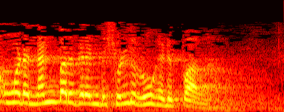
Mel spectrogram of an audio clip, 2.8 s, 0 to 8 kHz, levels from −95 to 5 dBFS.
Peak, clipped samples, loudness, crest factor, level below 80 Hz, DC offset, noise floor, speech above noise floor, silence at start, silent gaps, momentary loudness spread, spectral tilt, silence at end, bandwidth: -2 dBFS; under 0.1%; -18 LUFS; 16 dB; -50 dBFS; under 0.1%; -42 dBFS; 24 dB; 0 s; none; 6 LU; -12 dB/octave; 0.2 s; 4.5 kHz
